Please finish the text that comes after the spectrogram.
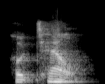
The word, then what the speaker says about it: hotel: Here, let's stress the second syllable. Hotel, bottle, hotel. And now you can say, I carried the bottle to the hotel.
